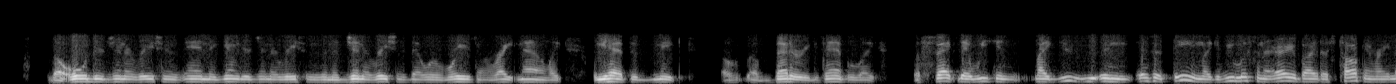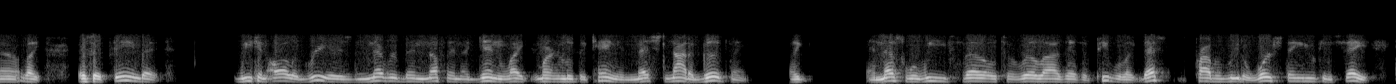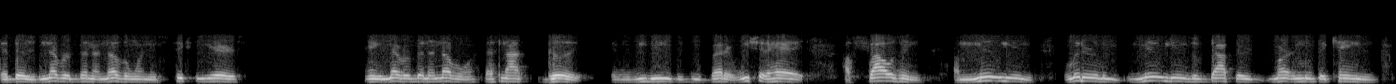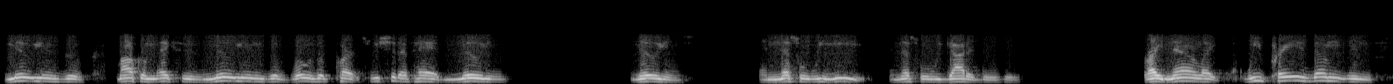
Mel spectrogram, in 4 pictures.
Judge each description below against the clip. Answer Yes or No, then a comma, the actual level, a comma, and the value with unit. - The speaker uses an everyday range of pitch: Yes, average, 3.6 semitones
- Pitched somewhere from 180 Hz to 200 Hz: No, low, 135 Hz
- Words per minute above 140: Yes, average, 175 wpm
